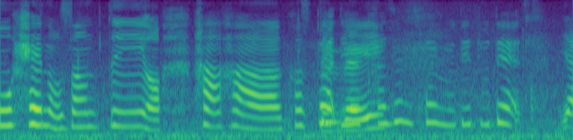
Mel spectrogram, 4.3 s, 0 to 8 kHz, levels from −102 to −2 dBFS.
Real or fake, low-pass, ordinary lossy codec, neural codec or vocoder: real; none; none; none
